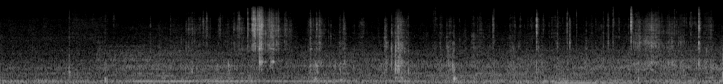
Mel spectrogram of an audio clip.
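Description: Rummaging through a bag: scattered clicks, rattles and short crinkles as items are moved about and pulled out.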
